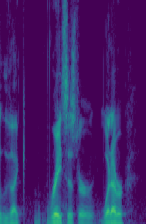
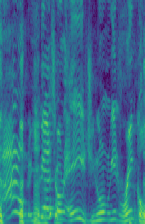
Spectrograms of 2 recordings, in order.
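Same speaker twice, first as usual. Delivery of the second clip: high, loud retold protest; mock exasperation; 10 dB louder than usual. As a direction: plead loudly in comic exasperation. Acted exasperated reply about age.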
